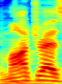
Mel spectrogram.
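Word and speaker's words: Montrezl: are yaw at me because there's no l in his name well there is you just don't pronounce it so Montres Herold excuse me all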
